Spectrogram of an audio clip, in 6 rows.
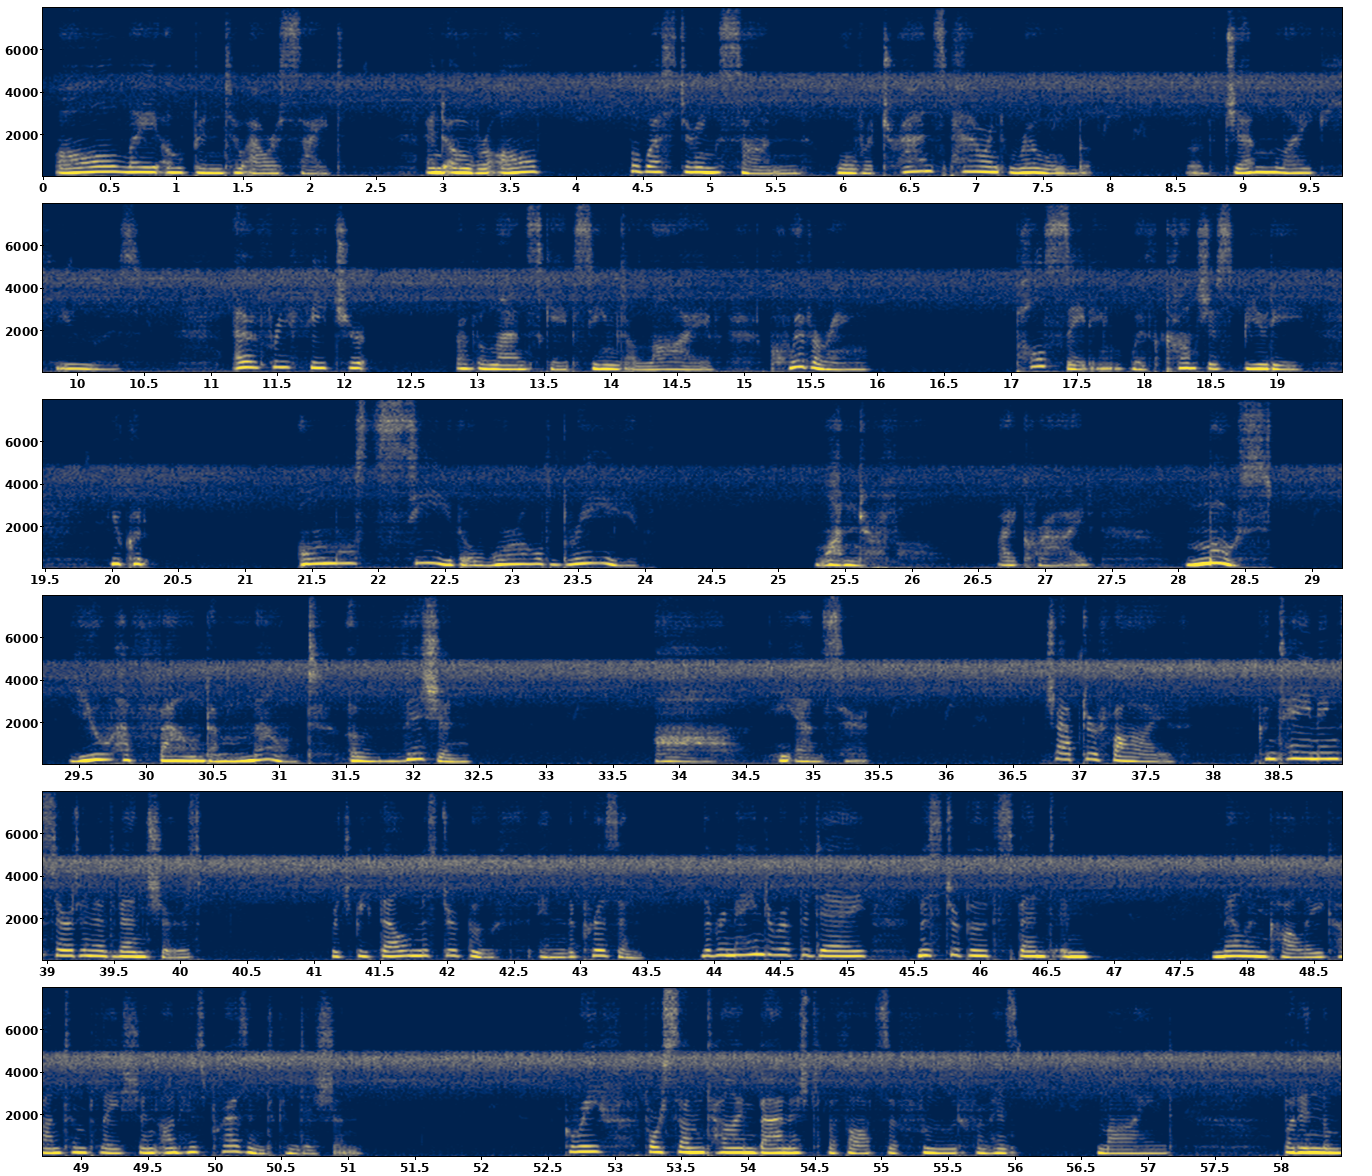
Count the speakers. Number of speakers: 1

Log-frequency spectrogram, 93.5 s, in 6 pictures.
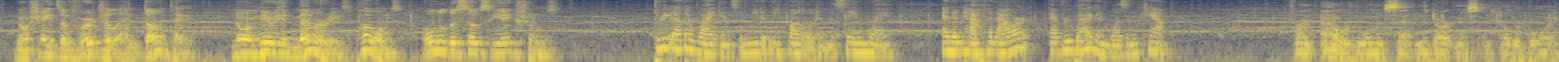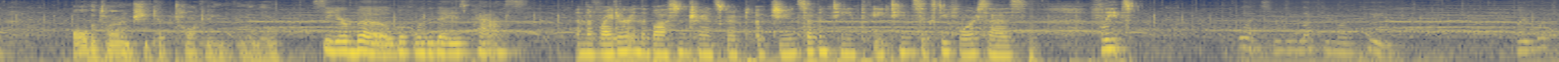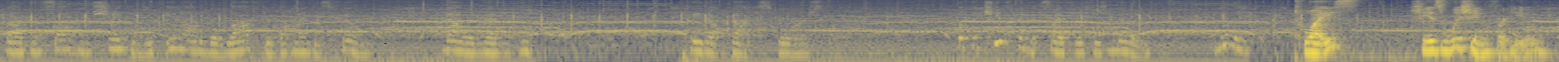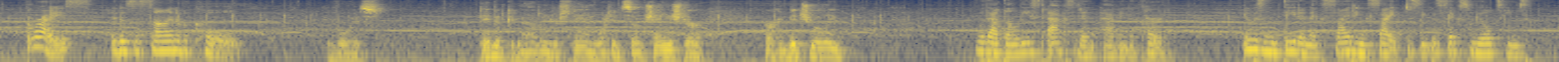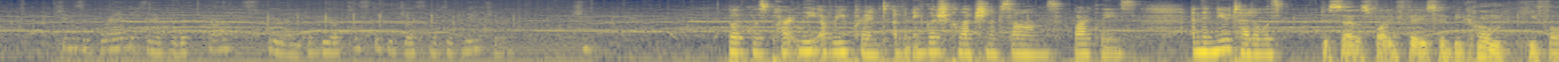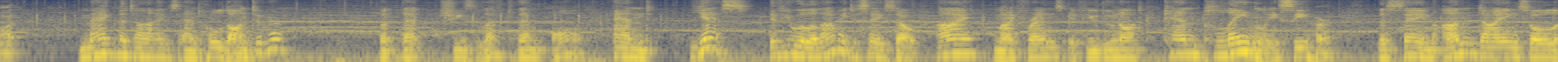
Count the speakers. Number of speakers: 6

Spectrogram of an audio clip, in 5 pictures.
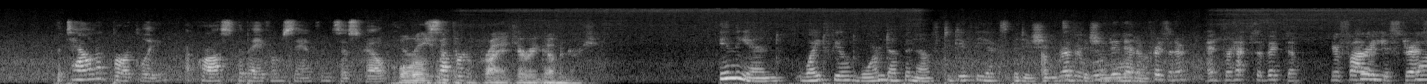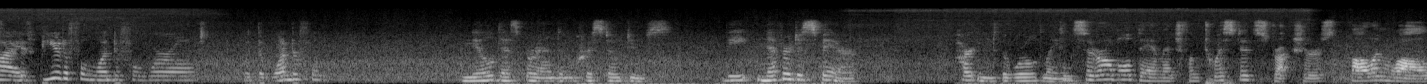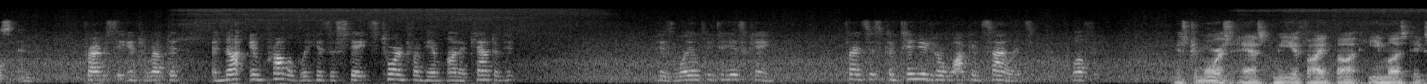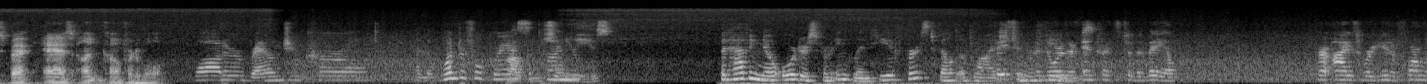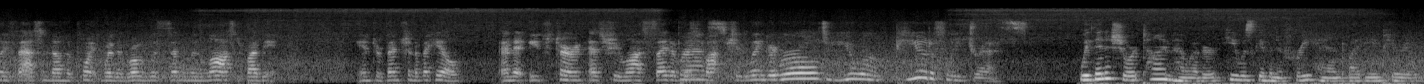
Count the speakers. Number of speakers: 5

